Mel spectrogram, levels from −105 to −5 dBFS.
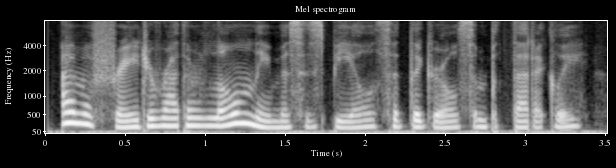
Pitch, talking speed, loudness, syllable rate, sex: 190 Hz, 190 wpm, -17 LUFS, 6.9 syllables/s, female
